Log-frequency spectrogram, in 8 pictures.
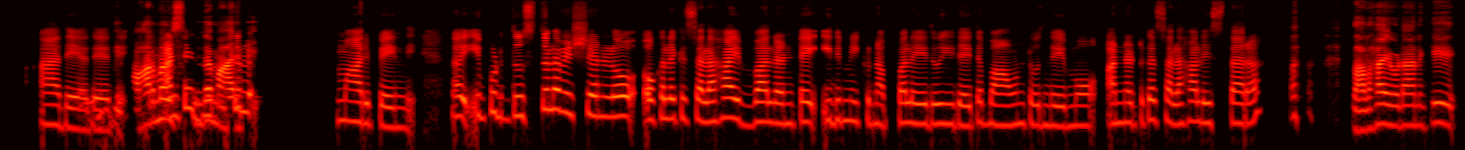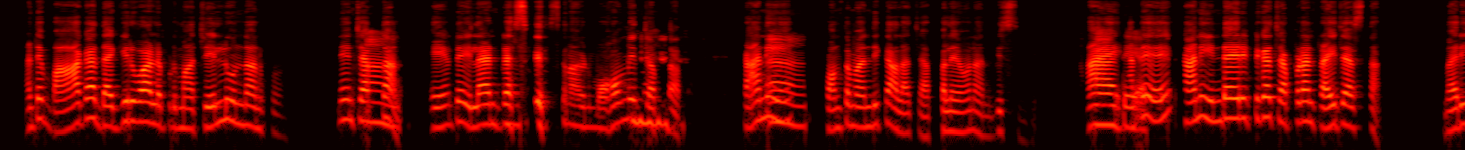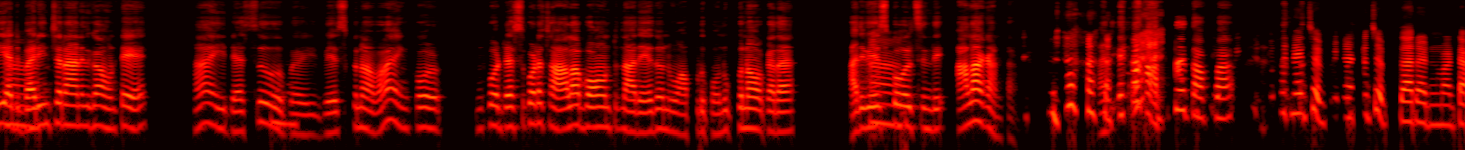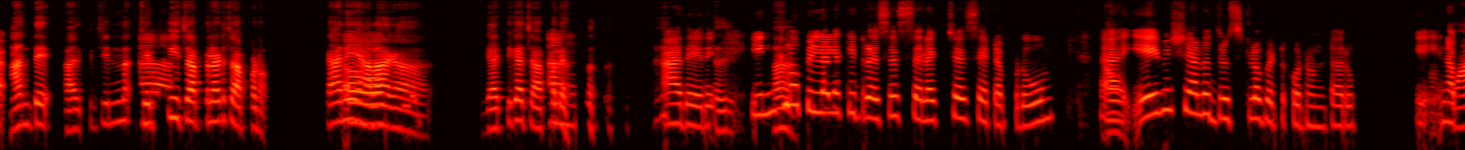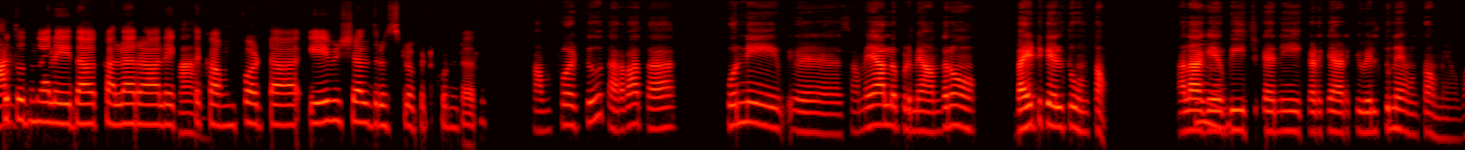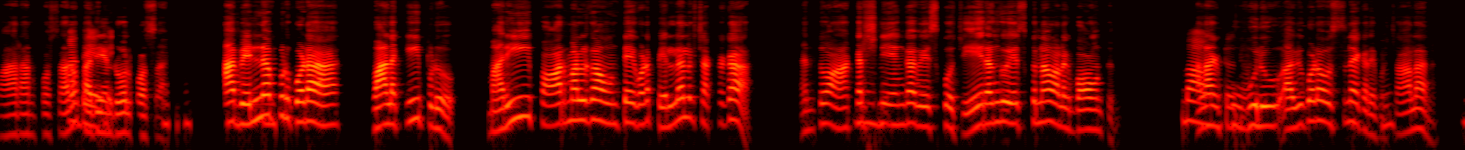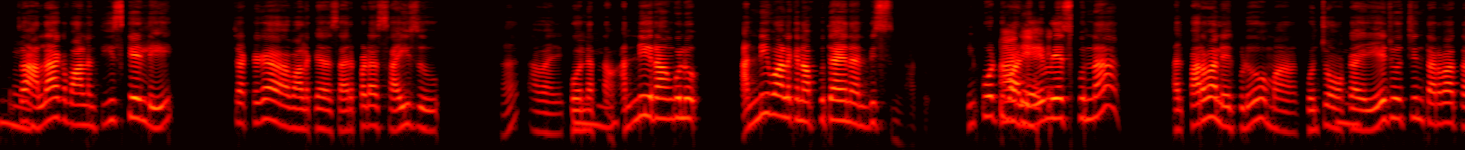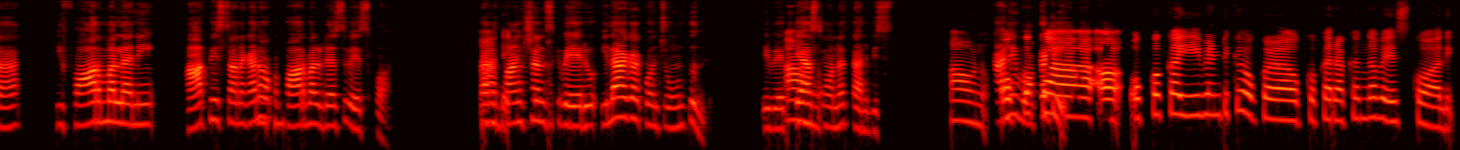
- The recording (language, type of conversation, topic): Telugu, podcast, మీ దుస్తులు మీ వ్యక్తిత్వాన్ని ఎలా ప్రతిబింబిస్తాయి?
- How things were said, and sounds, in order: other background noise; in English: "ఫార్మల్స్"; chuckle; chuckle; in English: "డ్రెస్"; giggle; other noise; in English: "ఇండైరెక్ట్‌గా"; in English: "ట్రై"; tapping; laugh; laughing while speaking: "అంతే తప్ప"; in English: "డ్రెస్సెస్ సెలెక్ట్"; giggle; in English: "ఫార్మల్‌గా"; in English: "సో"; in English: "ఏజ్"; in English: "ఫార్మల్"; in English: "ఆఫీస్"; in English: "ఫార్మల్"; in English: "ఫంక్షన్స్‌కి"; in English: "ఈవెంట్‌కి"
